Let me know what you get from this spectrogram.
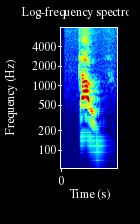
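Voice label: "galamb", Hungarian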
